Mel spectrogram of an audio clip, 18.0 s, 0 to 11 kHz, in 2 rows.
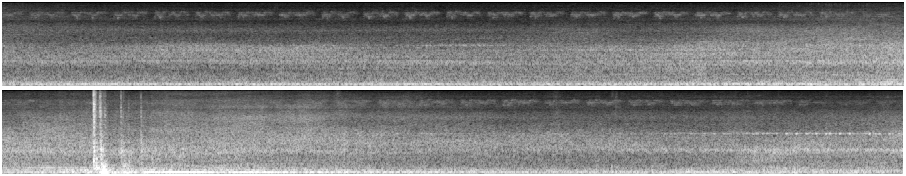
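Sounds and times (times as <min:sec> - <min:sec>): car hood slamming shut: 0:09.9 - 0:10.6.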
